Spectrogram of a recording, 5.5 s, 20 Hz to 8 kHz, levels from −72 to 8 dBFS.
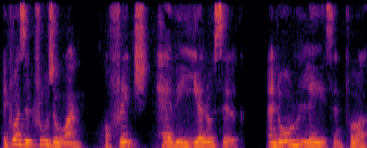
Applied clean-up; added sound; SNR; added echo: none; none; none; none.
